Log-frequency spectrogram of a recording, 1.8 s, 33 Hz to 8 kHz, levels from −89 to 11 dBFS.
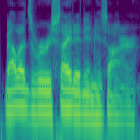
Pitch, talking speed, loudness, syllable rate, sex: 105 Hz, 205 wpm, -15 LUFS, 6.8 syllables/s, male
